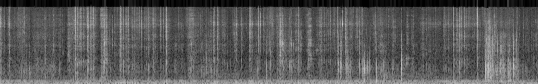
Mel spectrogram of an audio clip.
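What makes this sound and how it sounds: A thin knife blade carves and scrapes into a palm-sized, solid, dry pink soap bar held in one hand with long pink nails, sending crumbly flakes piling onto a grey cloth. Dense, dry crinkling and crackling scrapes with brighter sharp snaps sit over a steady low hum throughout.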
